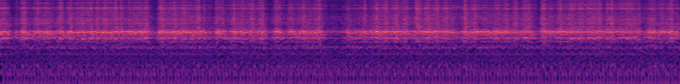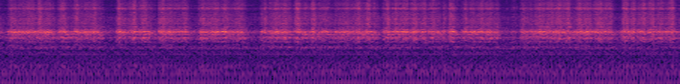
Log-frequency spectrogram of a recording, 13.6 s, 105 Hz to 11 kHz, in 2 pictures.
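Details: 2021 Ford F150 PowerBoost remote cold start at -16°C: constant harsh whirring grind over steady idle, like a fan blade rubbing its housing; only below about -11°C, quiet after ~10 minutes warm-up; a click precedes it, cause not pinned down.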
